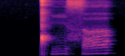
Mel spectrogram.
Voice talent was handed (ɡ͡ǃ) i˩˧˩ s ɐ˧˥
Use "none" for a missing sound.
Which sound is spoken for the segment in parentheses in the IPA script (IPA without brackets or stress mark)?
ǃʰ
